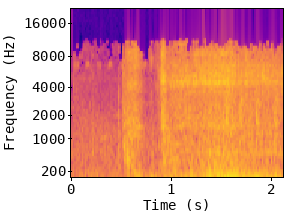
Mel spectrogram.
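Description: A car engine starting as the vehicle sets off, the car having a covered rear box. It turns over abruptly, then settles into a low rumble that builds steadily louder and fuller.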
